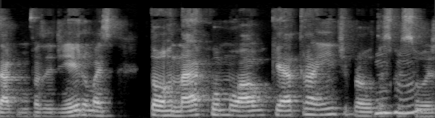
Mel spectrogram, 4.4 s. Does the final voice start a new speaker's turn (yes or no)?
yes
